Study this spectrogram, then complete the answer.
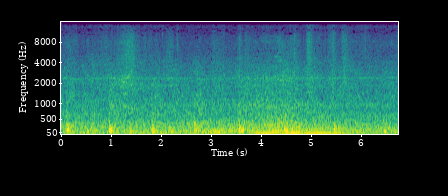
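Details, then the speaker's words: Mitsubishi Xpander with engine idling and the wheel turned quickly left and right; dull, irregular low clunks about once a second, felt in the steering over bumps and barely heard engine-off, despite a new tie rod end, stabilizer link and bushings; steering rack suspected. "grabe yung lagutukan dito sa ilalim at ramdam na ramdam niya sa manibela. Pag naka-off itong makina, hindi mo masyadong marinig."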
